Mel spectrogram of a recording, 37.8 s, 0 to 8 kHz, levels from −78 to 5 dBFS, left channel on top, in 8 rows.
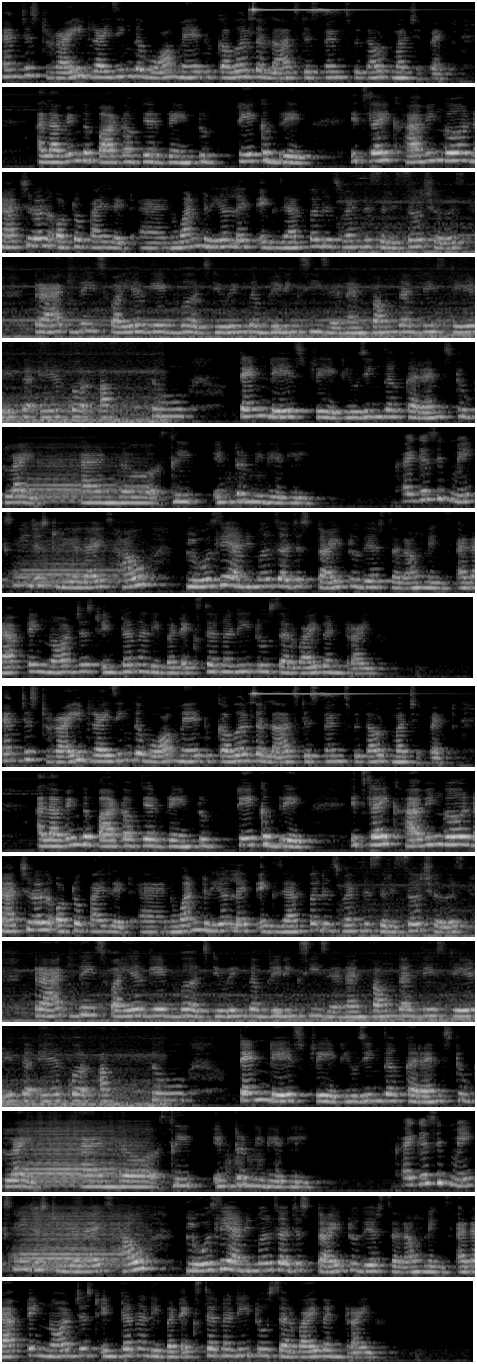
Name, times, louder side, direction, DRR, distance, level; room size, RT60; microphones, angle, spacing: voice 1, 0.0-4.4 5.1-6.8 7.1-7.7 8.2-20.0 20.4-21.0 21.3-24.0 24.4-26.7 27.6-36.8, right 2 dB, 25° right, 1 dB, 0.4 m, -26 dB
sound 1, 2.5-4.0, left 4 dB, 45° left, 0.5 m, -31 dB
sound 2, 12.8-20.6, equal, 85° left, 1.5 m, -40 dB
sound 3, 23.7-25.2 25.9-26.4 28.4-29.9, right 6 dB, 90° right, 0.3 m, -35 dB
2.6 x 2.3 x 2.6 m, 0.41 s
head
